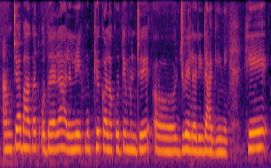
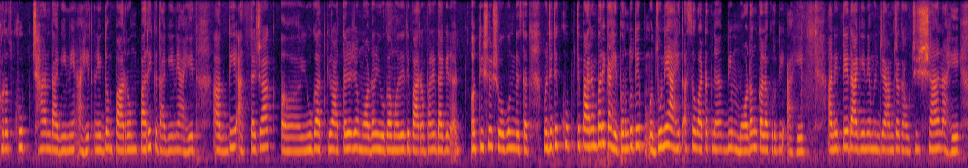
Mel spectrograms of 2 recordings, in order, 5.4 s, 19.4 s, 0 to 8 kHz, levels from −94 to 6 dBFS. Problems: none marked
